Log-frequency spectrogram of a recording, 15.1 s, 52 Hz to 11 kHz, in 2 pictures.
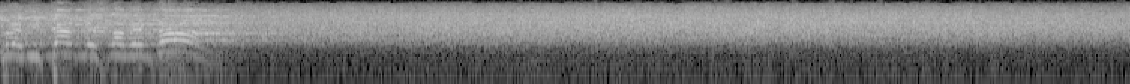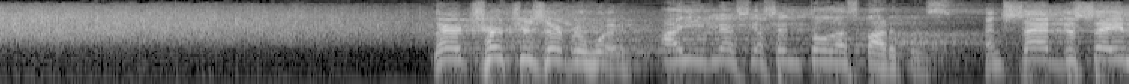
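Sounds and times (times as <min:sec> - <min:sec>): large audience applauding: 0:00.0 - 0:11.4.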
